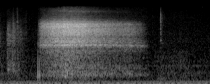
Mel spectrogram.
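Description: A single breathy hiss, like a long exhale through the mouth, starting about half a second in and fading out over about a second.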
